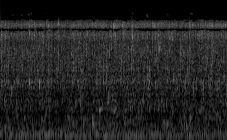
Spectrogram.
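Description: Water trickling and splashing steadily over the rocks of a garden water feature.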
